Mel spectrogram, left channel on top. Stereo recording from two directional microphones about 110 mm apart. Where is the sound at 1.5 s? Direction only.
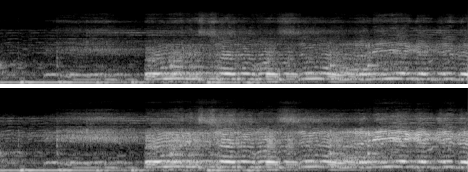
40° left (ahead or behind).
